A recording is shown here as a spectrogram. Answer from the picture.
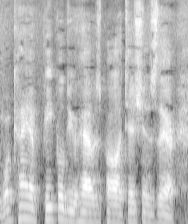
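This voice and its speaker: Lively intonation runs through a man's speech in an American accent. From Southern California. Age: 60s. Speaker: reality TV personality. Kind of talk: live stream Q&A. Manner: casual, conversational.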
